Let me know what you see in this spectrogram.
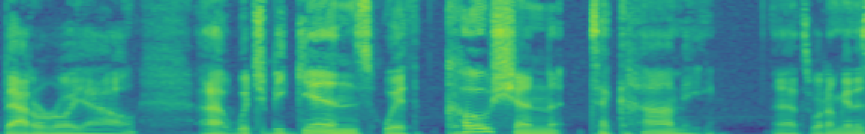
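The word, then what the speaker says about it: Koushun Takami: the source of Battle Royale, which begins with Koshin Takami. That's what I'm going to say his name is. That was perfect, actually. Wonderful. So, Koshin Takami, a little history of him.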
